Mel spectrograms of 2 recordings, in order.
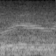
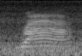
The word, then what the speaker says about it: Ra: I'm gonna make it real quick. It says, the perfect time is now. Say yes and show up. Ra, pronounced Ra or Re, was the god of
